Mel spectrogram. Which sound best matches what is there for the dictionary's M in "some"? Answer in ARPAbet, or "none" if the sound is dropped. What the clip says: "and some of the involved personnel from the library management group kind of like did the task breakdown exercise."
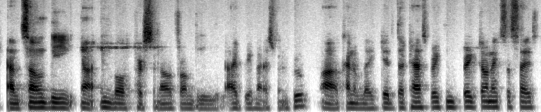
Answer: none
